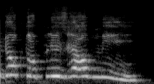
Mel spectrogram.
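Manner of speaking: high, drawn-out mock plea; pleading. Patient begging a doctor for help, pleading.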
